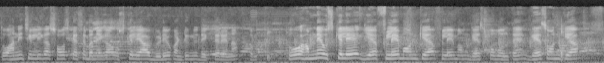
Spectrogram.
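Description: A chef in his thirties gives a step-by-step cooking demonstration in a restaurant's commercial kitchen, wearing a lapel mic and sprinkling English words into his speech. His voice is high, his intonation fairly even, and his pace moderate, with crowd noise behind him.

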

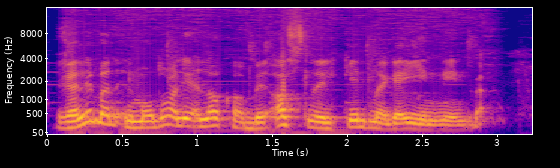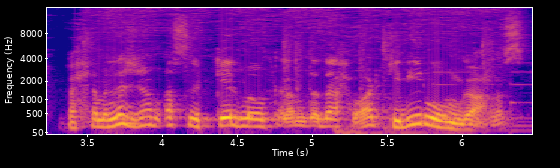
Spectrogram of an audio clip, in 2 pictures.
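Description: A man's voice: a little high, big pitch swings, rapid-fire, vocal fry, mellow, lo-fi sound, soft background music. A man with an Egyptian accent giving a casual English pronunciation lesson, chatty and joking as he talks straight to the viewer. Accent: Egyptian Arabic.

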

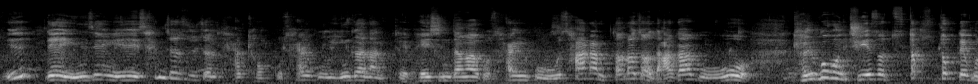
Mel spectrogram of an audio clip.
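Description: A woman's voice: medium pitch, roomy sound, a little hiss or hum. A woman shaman fortune teller bluntly counseling a client, scolding her and pressing with rhetorical questions.

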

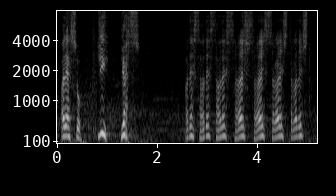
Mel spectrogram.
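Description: A young man commentating his own video game boss fight, excitable, swearing, and shouting and repeating words in bursts. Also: sits high, a little fast, faint music behind. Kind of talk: live gameplay commentary.

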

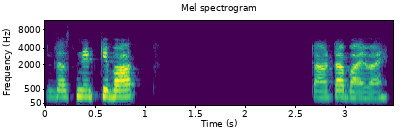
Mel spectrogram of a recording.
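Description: A young woman chats with her live-stream viewers, playfully begging them to say something. Her voice sits a little high yet stays fairly flat. The sound is dry and close, with the dull, lo-fi quality of a phone mic. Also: takes it slowly, no echo. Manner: coaxing, playful, pleading for viewer replies.

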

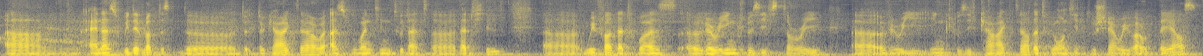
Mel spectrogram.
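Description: A man, speaking as a game director on a live panel, careful and full of "uh" pauses, on a headset mic. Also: sits low, steady tone, noisy background. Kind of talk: live stage panel discussion. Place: large indoor event stage.

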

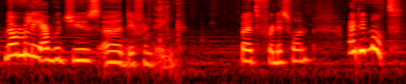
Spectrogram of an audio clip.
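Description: A young woman talks casually at her desk, showing off stationery. Her voice sits a little high, and she hesitates often, restarting words and filling gaps with "um" and "uh" in a relaxed, chatty way. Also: brisk, soft background music. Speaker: stationery vlogger. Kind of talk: casual show-and-tell narration. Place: home desk indoors. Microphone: overhead camera over a desk.

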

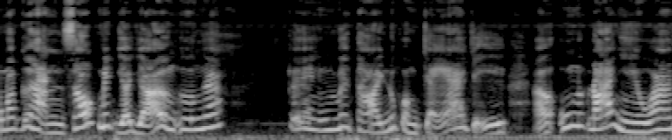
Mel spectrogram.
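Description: Middle-aged woman, husky ambiguous voice, blunt earthy storyteller. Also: on the high side, fairly bright tone. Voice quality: husky voice that sounds neither male nor female. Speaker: interviewee. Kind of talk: candid emotional chat.

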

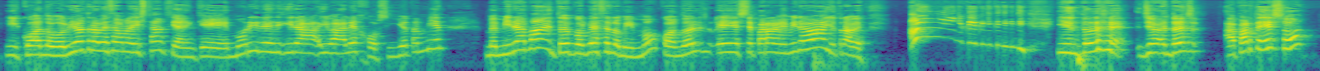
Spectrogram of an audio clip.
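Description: A woman, a dog trainer giving a casual spoken lesson, chatty, with many fillers and quick asides. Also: high-pitched, lively intonation, fairly bright tone.

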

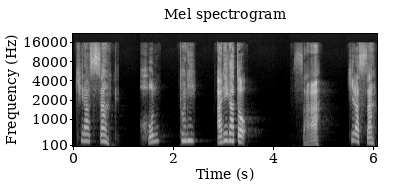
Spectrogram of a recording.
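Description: A gentle mother speaks softly in a raised, slow voice, full of thanks. A man plays her in a storybook read-aloud. Her lines glide up and down. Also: very high-pitched, sing-song, dry recording, studio quality, voice pushed up, exaggerated voice. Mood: grateful.

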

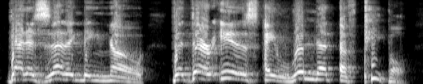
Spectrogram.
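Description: A man's voice: high voice, very animated, unhurried, darkish tone, a little hiss or hum. A man preaching a sermon as pastor, emphatic and repetitive in his delivery.

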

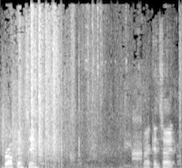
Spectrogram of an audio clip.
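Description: A man on a gaming voice chat, giving short, quick call-outs to his squad. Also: high voice, fairly even intonation, background noise. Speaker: teammate in voice chat. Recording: voice chat over loud gunfire.

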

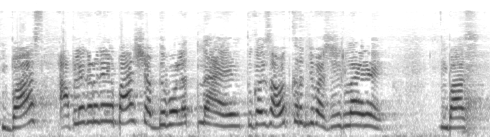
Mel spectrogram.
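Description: A woman's voice: very high voice, normal speed, a bit bright. A woman home vlogger chatting casually in her kitchen and playfully scolding her pet.

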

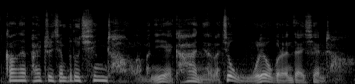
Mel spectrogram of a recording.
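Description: A man's voice: medium pitch, wildly swooping pitch, quick pace, slight background noise. An actor playing a pushy male film director who presses his cast to get the scene shot. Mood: pressing. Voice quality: raspy. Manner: pressing, then shouting orders. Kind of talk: film drama acting.

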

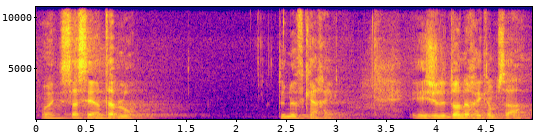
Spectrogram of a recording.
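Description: A man's voice: medium pitch, steady tone, normal speed. Middle-aged male artist, English accent, hesitant tour-guide delivery; phone-held, reverberant gallery. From not French. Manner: hesitant, many fillers and restarts, thinking aloud. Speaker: artist giving a tour of his exhibition. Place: indoor art gallery. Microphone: handheld phone at arm's length, walking. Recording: roomy gallery with long echo.

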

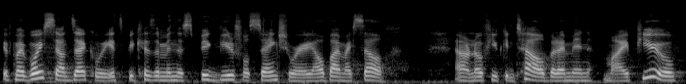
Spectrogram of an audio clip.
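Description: A woman leading a short devotional talk from a pew in an empty church sanctuary, her voice echoing around the large room, speaking gently and asking reflective questions. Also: on the low side, a little fast, a little hiss or hum. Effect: echo of a large empty church sanctuary.

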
